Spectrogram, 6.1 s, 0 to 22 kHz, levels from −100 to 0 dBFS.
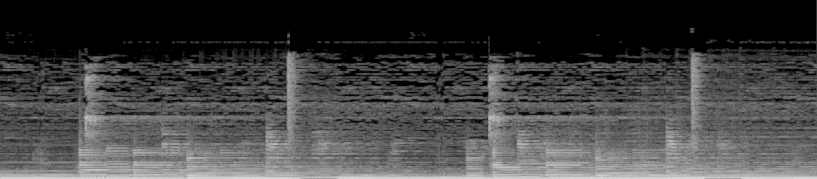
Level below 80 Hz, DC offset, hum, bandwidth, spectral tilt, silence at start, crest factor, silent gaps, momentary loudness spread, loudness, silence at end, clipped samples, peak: -32 dBFS; 0.4%; none; 16 kHz; -6 dB/octave; 0 s; 14 dB; none; 3 LU; -19 LUFS; 0 s; under 0.1%; -4 dBFS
